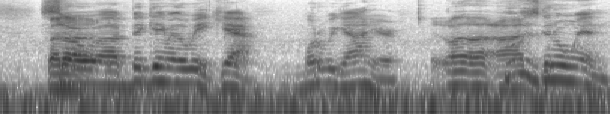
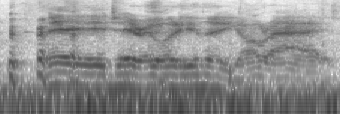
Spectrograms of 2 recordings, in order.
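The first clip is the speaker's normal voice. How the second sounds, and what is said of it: Rough gravelly imitated voice. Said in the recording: “he's got the gravelly, the rough gravelly voice ... my horrible impression”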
